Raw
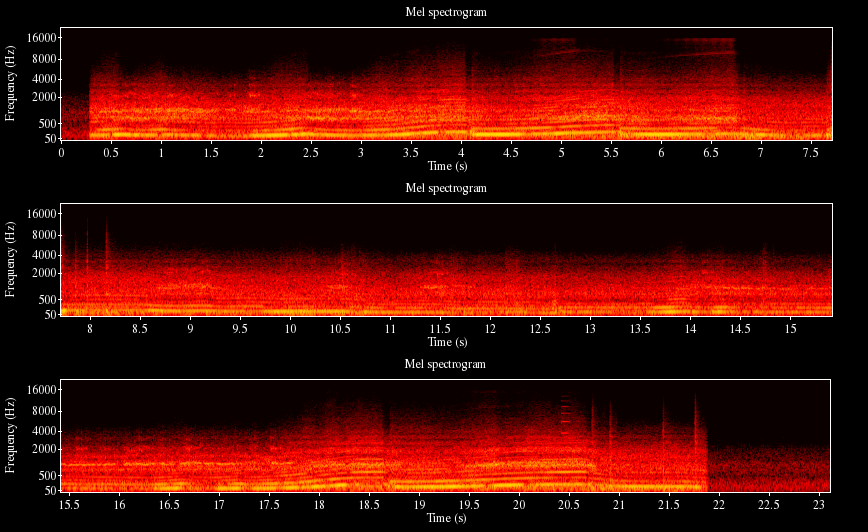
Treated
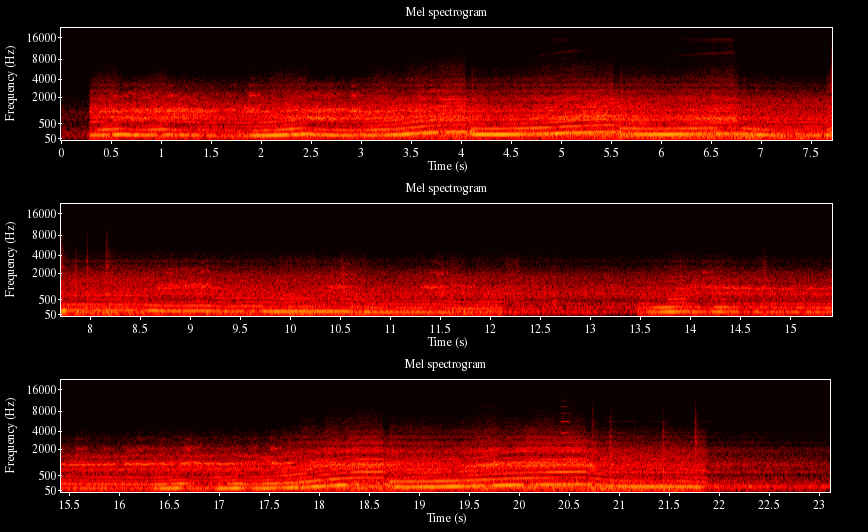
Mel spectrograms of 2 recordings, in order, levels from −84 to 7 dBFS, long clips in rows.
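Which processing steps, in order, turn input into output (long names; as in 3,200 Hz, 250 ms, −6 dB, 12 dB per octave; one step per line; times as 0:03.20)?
0:12.12–0:13.48: Bessel high-pass filter 520 Hz, order 2
feedback delay with all-pass diffusion 558 ms, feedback 71%, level −15 dB
level −7 dB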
